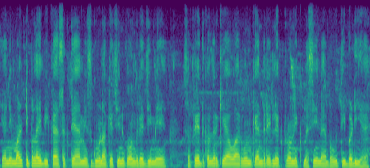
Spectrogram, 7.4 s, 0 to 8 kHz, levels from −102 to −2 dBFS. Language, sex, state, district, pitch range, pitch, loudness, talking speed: Hindi, male, Rajasthan, Bikaner, 115-120 Hz, 120 Hz, -16 LUFS, 235 wpm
